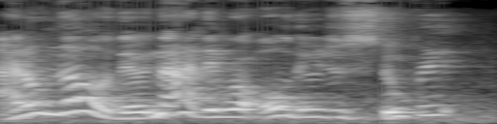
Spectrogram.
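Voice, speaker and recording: A man talks in a New York accent. Audible room echo surrounds his voice. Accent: New York (Queens), drawn-out vowels. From New York City, Queens. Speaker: podcast co-host. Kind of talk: casual chat. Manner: animated.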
